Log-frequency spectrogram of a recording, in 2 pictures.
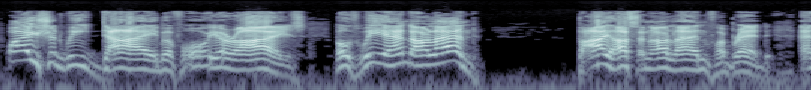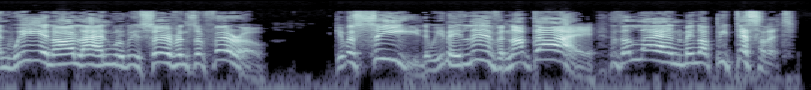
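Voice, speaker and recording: A starving Egyptian petitioner in an audio Bible drama. His voice is high and extremely sharp, swinging widely as he implores his lord. The delivery is urgent and declamatory. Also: big pitch swings, measured pace, no room sound, heavily acted. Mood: pleading. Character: starving Egyptian man pleading desperately with a lord. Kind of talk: dramatized scripture acting.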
